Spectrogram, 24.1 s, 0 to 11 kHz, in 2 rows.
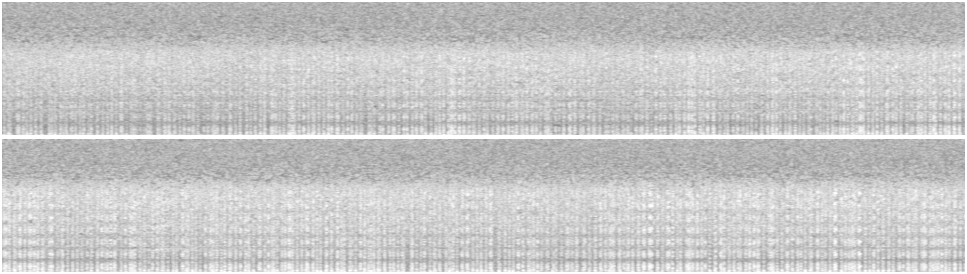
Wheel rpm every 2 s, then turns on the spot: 230, 230, 230, 220, 200, 190, 220, 230, 230, 230, 230, 230.
none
